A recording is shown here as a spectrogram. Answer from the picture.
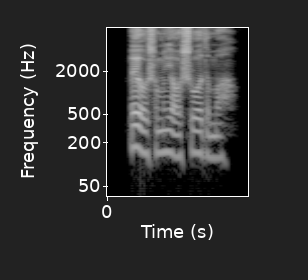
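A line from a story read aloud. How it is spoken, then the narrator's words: Calm, flat. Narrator (Chinese): 叶轩寒开口，淡淡的说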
